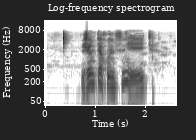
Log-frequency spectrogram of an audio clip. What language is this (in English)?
Kabyle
